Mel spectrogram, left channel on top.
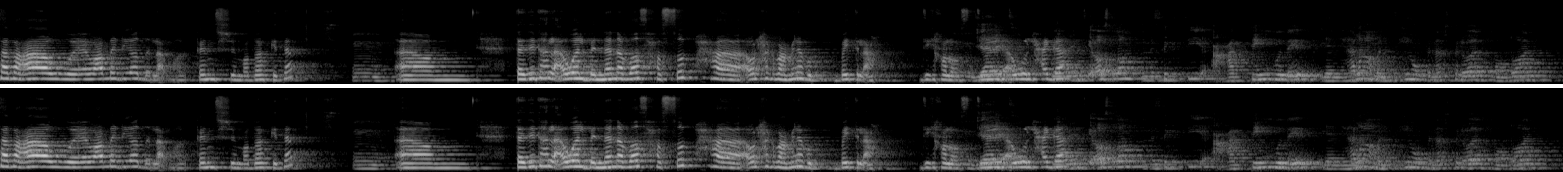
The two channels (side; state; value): both; normal; correlation 0.93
